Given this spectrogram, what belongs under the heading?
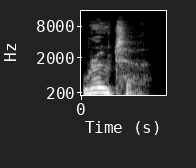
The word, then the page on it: rota: British English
